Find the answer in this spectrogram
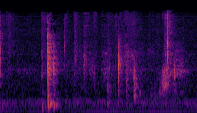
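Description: A sharp knock about half a second in, then a couple of lighter taps, as a wooden rat trap and a sheet of paper are moved on a craft table.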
